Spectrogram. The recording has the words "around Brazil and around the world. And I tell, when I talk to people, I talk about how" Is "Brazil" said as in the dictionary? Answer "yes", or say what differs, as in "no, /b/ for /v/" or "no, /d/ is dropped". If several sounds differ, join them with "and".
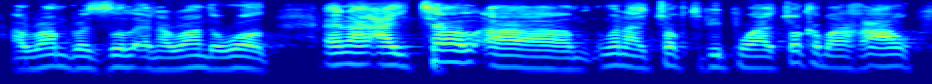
yes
